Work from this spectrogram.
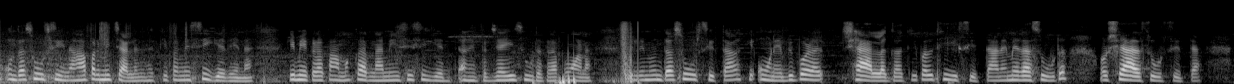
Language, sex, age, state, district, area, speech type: Dogri, female, 30-45, Jammu and Kashmir, Samba, urban, spontaneous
